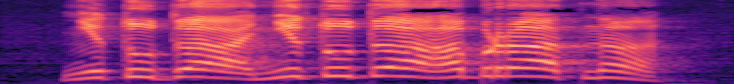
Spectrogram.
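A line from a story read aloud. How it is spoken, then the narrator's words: Frightened shout. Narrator (Russian): закричал испуганно Нат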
